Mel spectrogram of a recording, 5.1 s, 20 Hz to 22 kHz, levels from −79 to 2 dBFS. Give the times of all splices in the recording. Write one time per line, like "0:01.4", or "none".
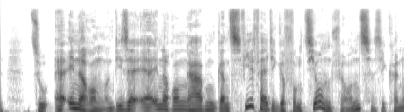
none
